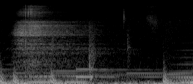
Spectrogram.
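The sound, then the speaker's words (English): A quick deep breath in: a short, airy inhale near the start over a steady tonal hum, followed by quieter sustained background. “I'm gonna do a little deep breath like we do at the start of every episode, and I always forget to do it, but this time I remembered, so we'll do a quick deep breath in”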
